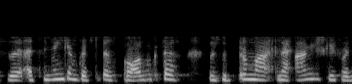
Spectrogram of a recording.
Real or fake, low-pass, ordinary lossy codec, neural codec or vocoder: fake; 3.6 kHz; Opus, 64 kbps; codec, 32 kHz, 1.9 kbps, SNAC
